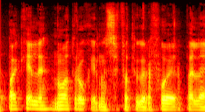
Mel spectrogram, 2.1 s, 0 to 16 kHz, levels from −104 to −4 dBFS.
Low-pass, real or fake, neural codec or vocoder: 14.4 kHz; real; none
